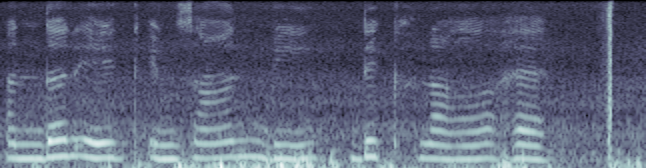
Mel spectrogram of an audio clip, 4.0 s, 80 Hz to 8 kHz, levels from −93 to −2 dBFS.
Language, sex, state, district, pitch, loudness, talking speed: Hindi, male, Madhya Pradesh, Dhar, 240 Hz, -19 LUFS, 105 wpm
